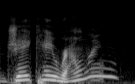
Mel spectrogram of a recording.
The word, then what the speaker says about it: J.K. Rowling: This woman, and tell me if I'm getting the name right, J.K. Rowling? – Oh, yeah, no.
